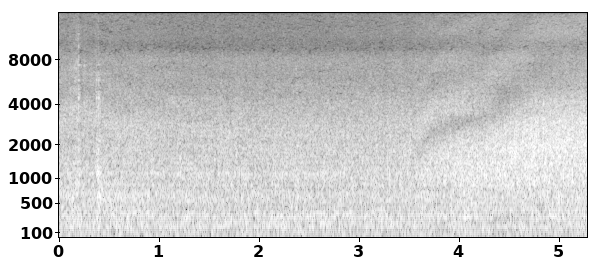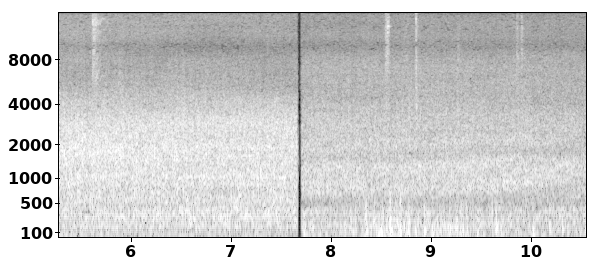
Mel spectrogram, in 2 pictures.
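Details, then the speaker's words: BMW 40Li after replacing the mechanical high-pressure fuel pump (low rail pressure had caused long cranking, misfire, low power): engine starts almost instantly and settles into an even, steady idle, rough idle gone, under wind noise. Normal start and idle. "testing pump installed oh ha engine start in mili seconds and rough idle is gone take a look at the RPM now it is stady okey doc"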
